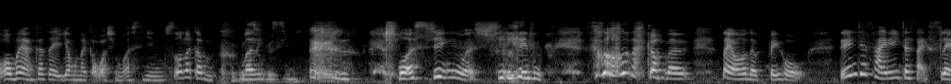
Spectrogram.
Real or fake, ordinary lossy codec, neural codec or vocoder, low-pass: fake; none; codec, 16 kHz, 4 kbps, X-Codec, HuBERT features, trained on LibriSpeech; none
